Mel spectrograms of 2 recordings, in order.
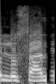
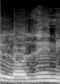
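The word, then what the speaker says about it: Lausanne: कोई इसको लुसाने लिख रहा है, कोई इसको लॉजेन लिख रहा है। वैसे ये अंग्रेजी का नाम है तो ये लुसाने ना हो के लॉजेन ही ज्यादा होगा।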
